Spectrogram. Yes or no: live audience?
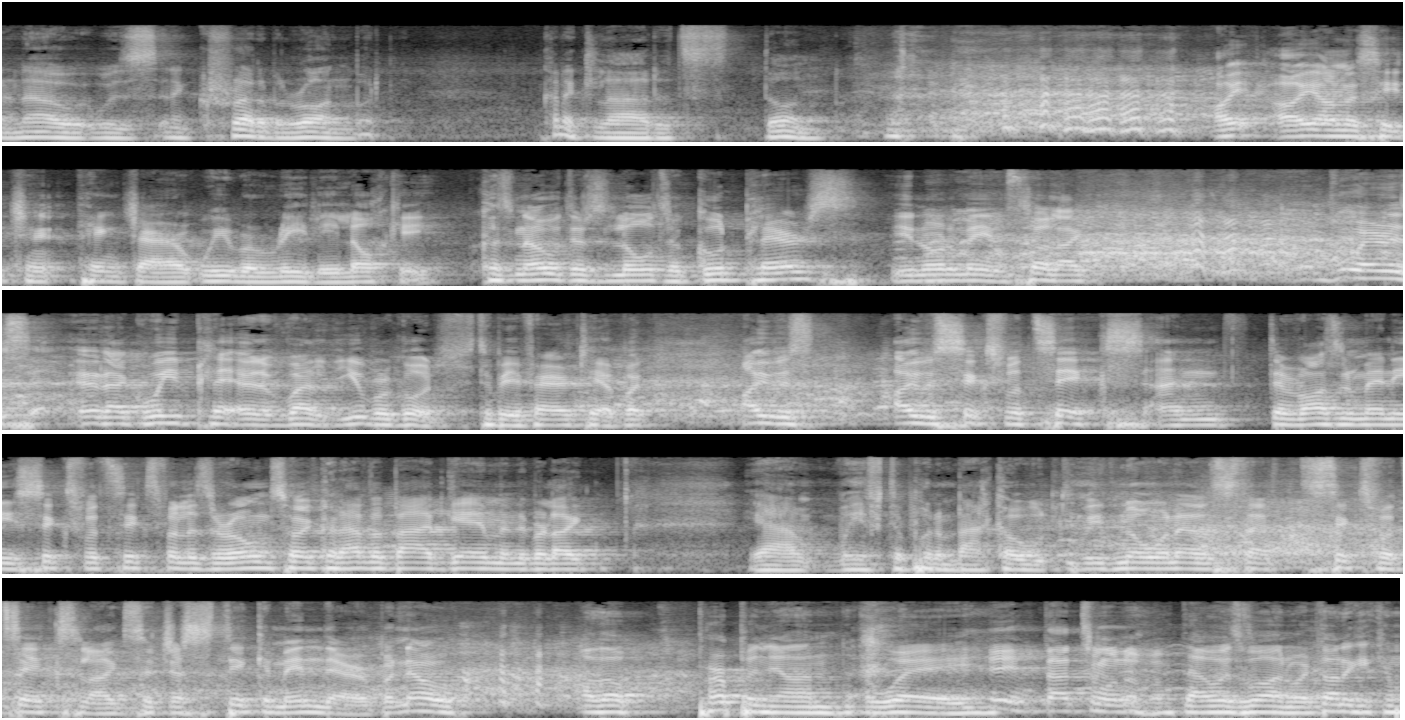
yes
